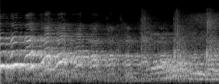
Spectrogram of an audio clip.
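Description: Laughter, loudest in the first half-second and then fading, with two sharp clicks about a second and a half in.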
